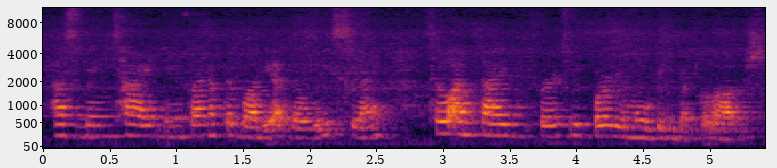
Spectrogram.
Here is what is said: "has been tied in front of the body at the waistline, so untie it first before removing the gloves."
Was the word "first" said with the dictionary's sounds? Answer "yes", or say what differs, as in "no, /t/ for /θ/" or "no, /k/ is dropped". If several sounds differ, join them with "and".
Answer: no, /s/ is dropped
